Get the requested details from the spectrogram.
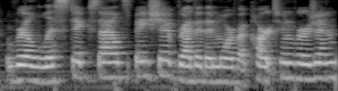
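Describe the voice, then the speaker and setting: Over music in the background, a woman speaks at a moderate pace in a fairly high voice. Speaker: artist. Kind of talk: casual talk to camera.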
